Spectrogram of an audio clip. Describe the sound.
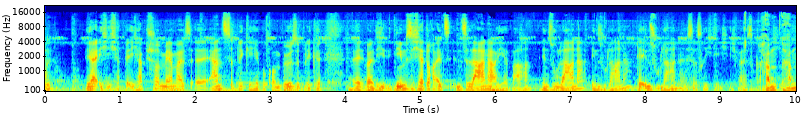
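Crickets chirp steadily in the background in Florida, a faint high trilling that runs under continuous conversation between people talking in the foreground.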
